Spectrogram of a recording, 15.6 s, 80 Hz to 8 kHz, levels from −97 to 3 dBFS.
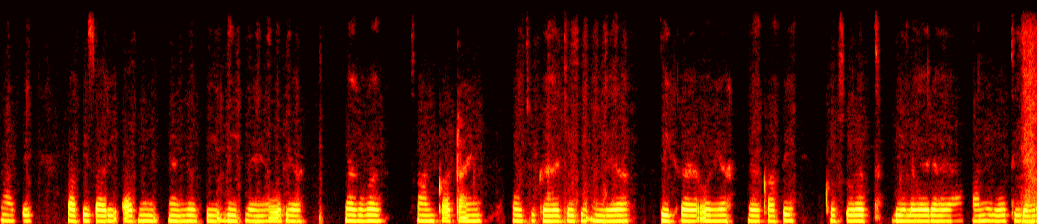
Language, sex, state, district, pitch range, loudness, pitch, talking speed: Hindi, male, Bihar, Supaul, 195-205 Hz, -18 LUFS, 200 Hz, 135 wpm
